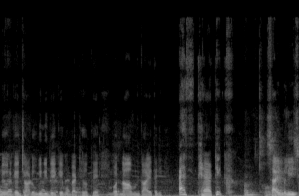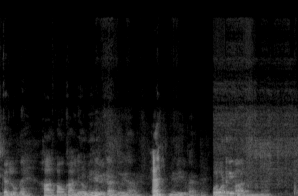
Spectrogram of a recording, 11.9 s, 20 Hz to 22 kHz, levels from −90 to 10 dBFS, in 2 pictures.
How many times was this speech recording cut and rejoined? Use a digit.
2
